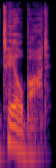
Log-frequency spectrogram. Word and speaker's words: Talebot: tonight's bedtime tale brought to you exclusively by tailbot dive into a world where imagination has no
